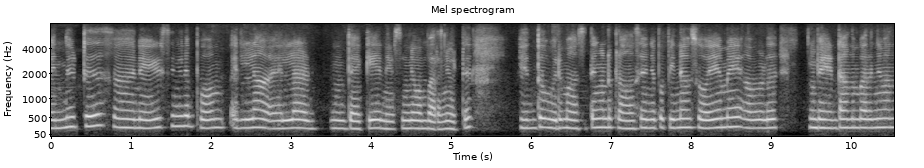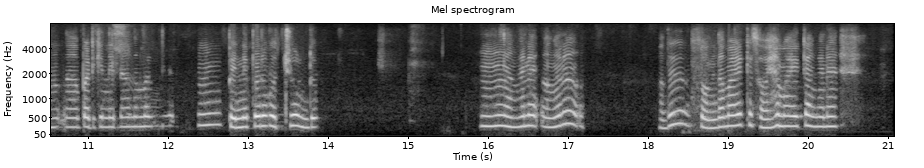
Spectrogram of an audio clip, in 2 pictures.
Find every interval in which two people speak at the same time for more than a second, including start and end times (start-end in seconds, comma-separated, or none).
none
